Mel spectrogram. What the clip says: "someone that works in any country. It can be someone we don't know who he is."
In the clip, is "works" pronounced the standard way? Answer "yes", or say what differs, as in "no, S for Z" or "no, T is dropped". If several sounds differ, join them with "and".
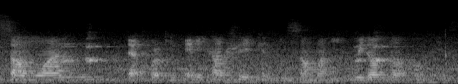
no, S is dropped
